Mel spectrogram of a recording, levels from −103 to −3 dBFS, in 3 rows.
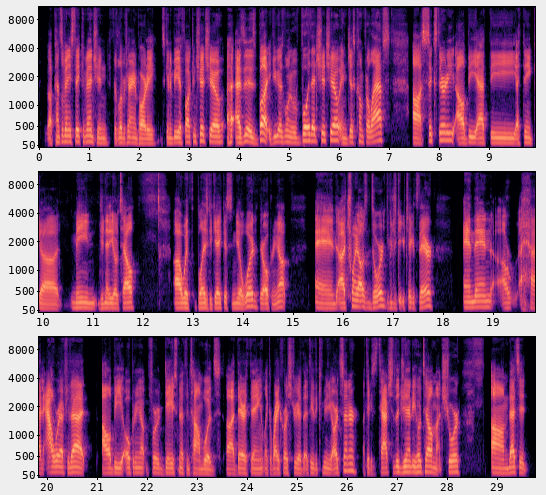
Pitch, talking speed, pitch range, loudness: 115 Hz, 230 wpm, 110-130 Hz, -26 LUFS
